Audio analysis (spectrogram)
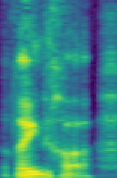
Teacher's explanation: गैन खा पढ़ना है ऊपर से, अक्सा नहीं, अदना हलक से, यानी closest part of throat from mouth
